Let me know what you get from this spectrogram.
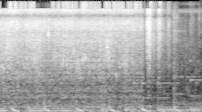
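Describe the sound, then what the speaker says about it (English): Kitchen tap water pours steadily into a sink while rice is rinsed, a continuous close hiss and splash with a faint rhythmic churning underneath and a brief shift in flow near the end. "we're gonna go under the sink and clean the rice"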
